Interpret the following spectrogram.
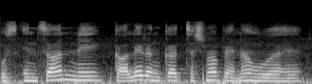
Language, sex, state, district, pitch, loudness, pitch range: Hindi, male, Arunachal Pradesh, Lower Dibang Valley, 175 Hz, -13 LUFS, 160-190 Hz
